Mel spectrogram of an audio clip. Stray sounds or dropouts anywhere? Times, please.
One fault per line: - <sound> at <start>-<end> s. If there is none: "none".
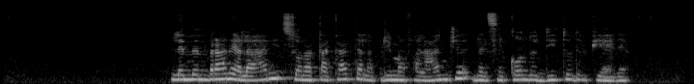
none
